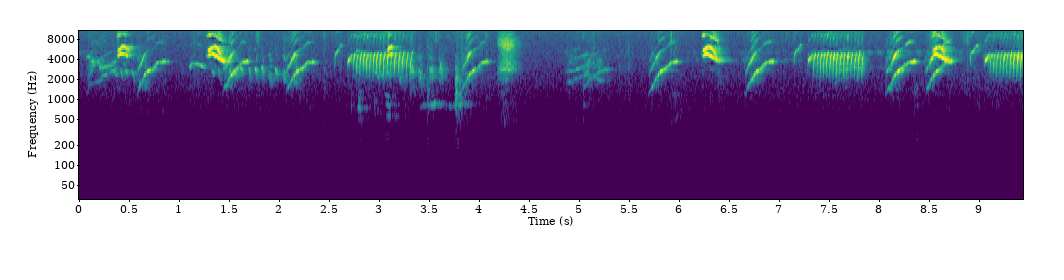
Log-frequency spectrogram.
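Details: Canary song in broken phrases: sharp upward-sweeping chirps alternating with short buzzy rolls, separated by brief pauses, at moderate volume.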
